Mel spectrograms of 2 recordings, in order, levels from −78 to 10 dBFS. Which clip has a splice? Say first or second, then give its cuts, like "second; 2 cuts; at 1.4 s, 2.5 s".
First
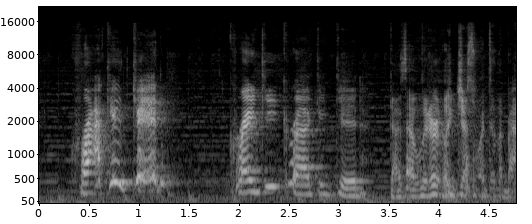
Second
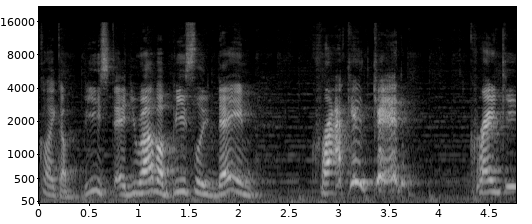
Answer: first; 1 cut; at 3.4 s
